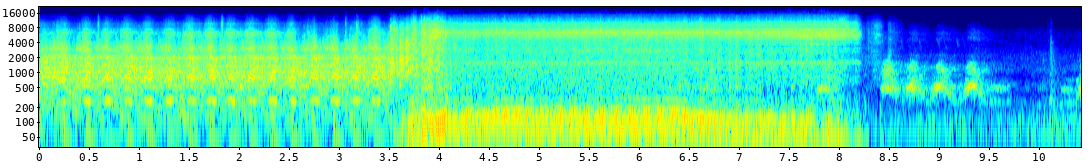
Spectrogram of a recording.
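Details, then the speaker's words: 1950 Dodge Meadowbrook after swapping to a 6-volt battery: starter cranks slowly at about four beats per second for nearly four seconds, then the engine catches and runs; slower cranking expected on 6 volts. "Okay, you can hear that it uh didn't spin over nearly as fast."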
